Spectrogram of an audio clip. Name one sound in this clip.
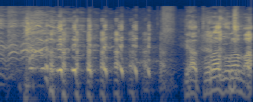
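Young men laugh loudly together.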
